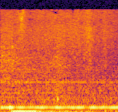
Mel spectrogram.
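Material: Nothing is struck.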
